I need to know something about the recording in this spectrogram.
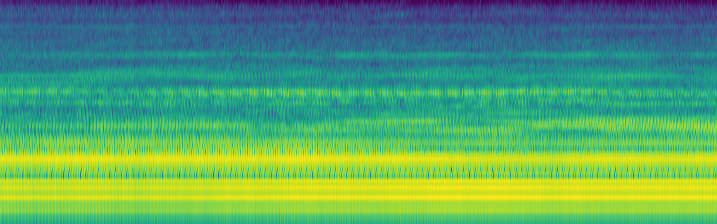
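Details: Detroit diesel engine, sat three days in rain, fuel tank fitted and air bled before start: steady, even idle warming up with no misses or knocks, oil pressure up, charging slightly, no smoke, belts loose; normal diesel idle.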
